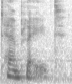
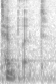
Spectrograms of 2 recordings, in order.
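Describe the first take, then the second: First: It is said in a British accent. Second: It is said in an American accent. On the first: "British English is template" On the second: "I say template in American English"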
